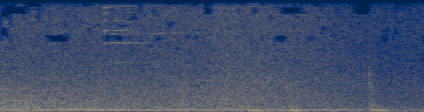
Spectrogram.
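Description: Ocean surf washing in, fading toward the end, over background music holding a few low sustained notes.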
